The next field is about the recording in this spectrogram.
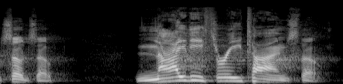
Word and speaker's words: sozo: It's a Greek word. It's pronounced sozo.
